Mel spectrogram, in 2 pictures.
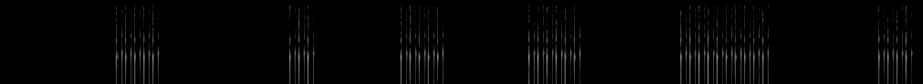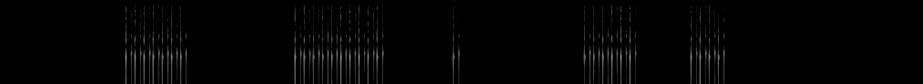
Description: Pulse dialling, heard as clicks on a phone line, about 11 pulses a second. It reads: 5 3 5 6 0 4 7 0 1 6 4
